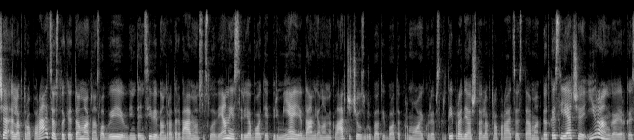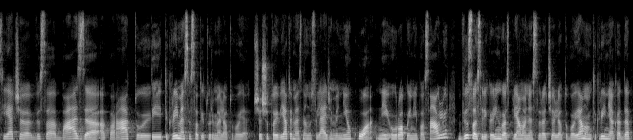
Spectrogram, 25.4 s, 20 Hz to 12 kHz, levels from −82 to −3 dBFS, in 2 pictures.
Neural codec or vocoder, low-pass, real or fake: none; 10.8 kHz; real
